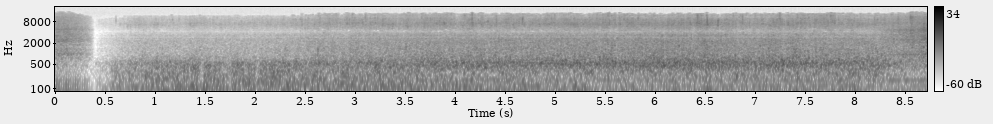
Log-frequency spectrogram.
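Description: Steady rushing noise of wind buffeting the microphone and moving water, as the camera travels low over the river. It starts just under half a second in, after a short dip.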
